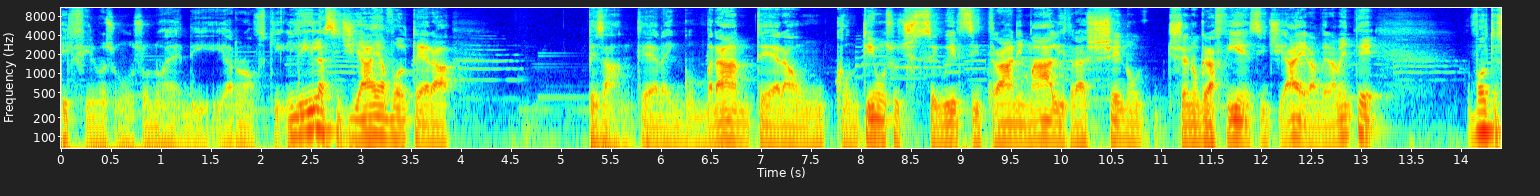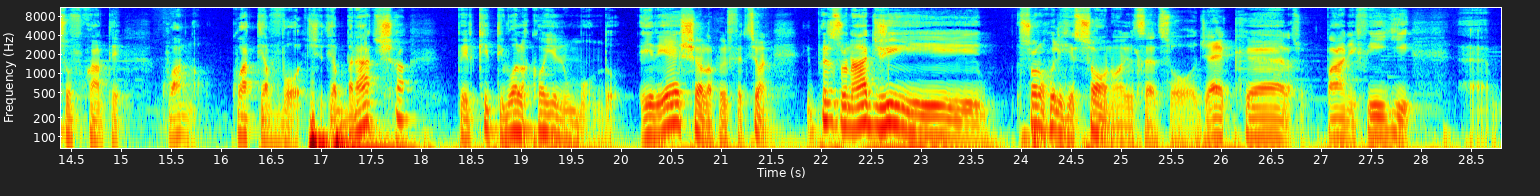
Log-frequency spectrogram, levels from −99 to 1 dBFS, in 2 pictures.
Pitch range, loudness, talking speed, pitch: 75-100 Hz, -19 LUFS, 135 wpm, 85 Hz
